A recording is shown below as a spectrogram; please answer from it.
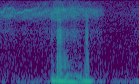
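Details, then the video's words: Snoring pet cat ToTole: one brief low, rattling snort-like breath, falling slightly in pitch, against quiet indoor background. "ToTole le chat ronfleur!!!"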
